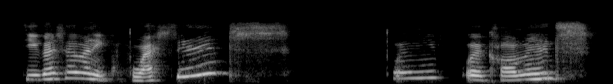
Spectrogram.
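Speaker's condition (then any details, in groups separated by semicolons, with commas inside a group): Cerebral palsy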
